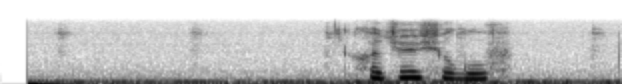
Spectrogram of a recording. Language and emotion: Russian, sad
